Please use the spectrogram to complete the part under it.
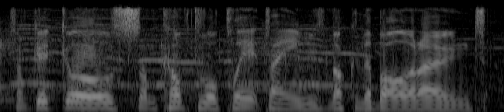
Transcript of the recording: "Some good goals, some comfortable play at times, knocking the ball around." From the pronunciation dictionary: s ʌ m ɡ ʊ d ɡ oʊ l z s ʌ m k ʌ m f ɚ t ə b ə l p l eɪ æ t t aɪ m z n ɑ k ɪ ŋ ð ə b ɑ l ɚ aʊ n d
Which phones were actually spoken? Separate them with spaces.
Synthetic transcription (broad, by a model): s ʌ m ɡ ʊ d ɡ oʊ l z s ʌ m k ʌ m f t ə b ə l p l eɪ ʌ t t aɪ m z n ɑ k ɪ ŋ ð ə b ɑ l ɚ aʊ n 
